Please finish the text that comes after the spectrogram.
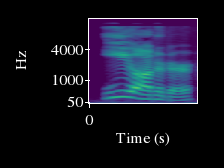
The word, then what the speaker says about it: eAuditor: Remember the pronunciation, e auditor, offer a remarkably efficient, effective way to actually do it.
